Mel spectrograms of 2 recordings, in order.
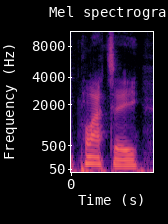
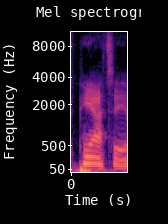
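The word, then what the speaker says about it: Piatti: boy over the top to platy not platy i've been reading his name wrong it's piati apologies for that good challenge by phillips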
